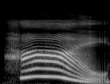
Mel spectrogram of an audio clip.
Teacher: It's extended, hi, to show that is genuinely pleased to see her neighbor. It's not a robotic hi, it's warm.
